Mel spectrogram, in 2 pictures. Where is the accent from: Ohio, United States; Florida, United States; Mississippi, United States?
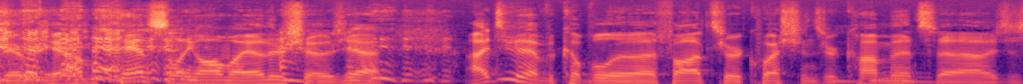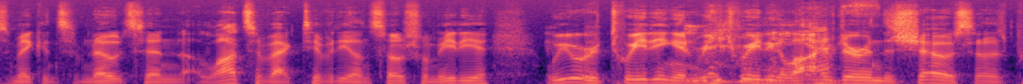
Florida, United States; Miami; Oh, cause I'm from Miami, from Florida.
